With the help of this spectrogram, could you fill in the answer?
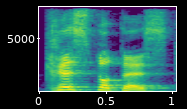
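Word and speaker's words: chrestotes: Et la recherche que j'ai, que faite, c'est que ce mot bénignité est tiré de, du grec qui se dit Christotes, qui ça s'écrit C-H-R-E-S-T-O-T-E-S, e et qui vient lui aussi dire le mot bonté.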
